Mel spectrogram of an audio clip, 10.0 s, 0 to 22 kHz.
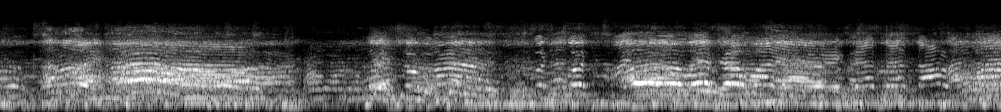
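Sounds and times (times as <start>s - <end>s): adults talking: 0.0s - 10.0s.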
